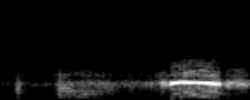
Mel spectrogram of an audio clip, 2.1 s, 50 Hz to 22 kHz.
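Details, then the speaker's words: 1930s Volksempfänger VE301 Bakelite radio with about 10 m wire antenna and earth: faint hum, then a steady whistle rising and falling slightly while tuning, marking an AM station, apparently Italian; heterodyne whistle. "We hear that usual whistling that indicates there is a radio station. This sounds like Italian."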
